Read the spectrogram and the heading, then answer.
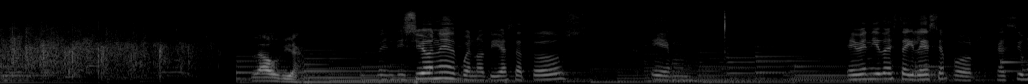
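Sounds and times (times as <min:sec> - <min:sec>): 
audience applause: 0:00.0 - 0:02.3
speech: 0:02.5 - 0:05.9, 0:06.5 - 0:07.0, 0:08.5 - 0:10.2.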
